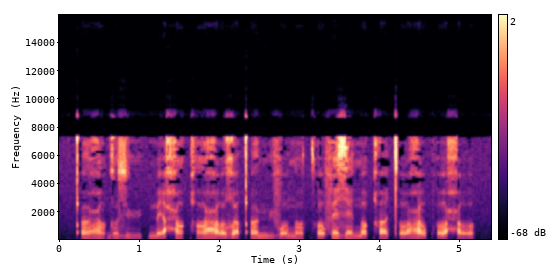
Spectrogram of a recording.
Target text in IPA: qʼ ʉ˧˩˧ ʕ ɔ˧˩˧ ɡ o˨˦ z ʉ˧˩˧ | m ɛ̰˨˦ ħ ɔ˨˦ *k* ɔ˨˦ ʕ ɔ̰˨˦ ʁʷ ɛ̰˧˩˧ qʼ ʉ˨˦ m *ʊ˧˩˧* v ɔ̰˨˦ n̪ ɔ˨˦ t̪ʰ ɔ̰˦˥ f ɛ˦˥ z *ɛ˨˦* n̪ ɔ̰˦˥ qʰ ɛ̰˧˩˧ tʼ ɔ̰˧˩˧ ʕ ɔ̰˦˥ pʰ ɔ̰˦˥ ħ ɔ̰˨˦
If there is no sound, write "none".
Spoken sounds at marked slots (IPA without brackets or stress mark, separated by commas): qʰ, ʉ˧˩˧, ɛ˨˦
